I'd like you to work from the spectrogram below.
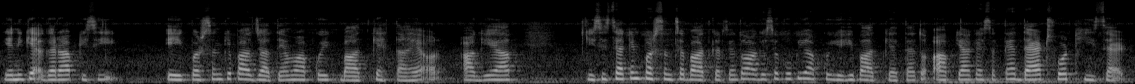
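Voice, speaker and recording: A woman, teaching English phrases in a spoken lesson and patiently repeating each one slowly. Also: medium pitch, fairly even intonation. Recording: faint background noise.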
